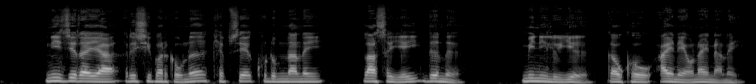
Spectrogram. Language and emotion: Bodo, neutral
